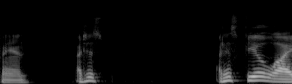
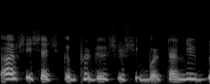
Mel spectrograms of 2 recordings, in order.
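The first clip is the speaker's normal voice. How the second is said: mock defender; 10 semitones higher, 5 dB quieter than usual. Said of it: "people are like".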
